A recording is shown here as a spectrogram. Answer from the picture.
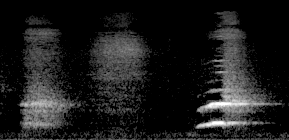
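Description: A woman breathing with effort through exercise reps: a breathy exhale, a faint inhale, then a louder, steady-pitched voiced exhale about three seconds in.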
